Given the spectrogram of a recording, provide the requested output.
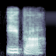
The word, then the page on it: EPA: Indian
